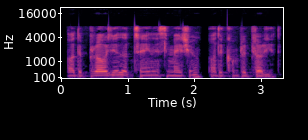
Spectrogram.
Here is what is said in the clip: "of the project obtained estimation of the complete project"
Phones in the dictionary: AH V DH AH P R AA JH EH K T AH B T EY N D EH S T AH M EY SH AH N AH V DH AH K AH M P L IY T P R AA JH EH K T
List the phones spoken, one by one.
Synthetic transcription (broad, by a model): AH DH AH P R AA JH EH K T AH T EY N EH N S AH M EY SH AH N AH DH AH K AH M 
